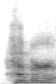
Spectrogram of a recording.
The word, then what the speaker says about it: Heber: uh and it's pronounced Heber like Weber grills but with a Hubbard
